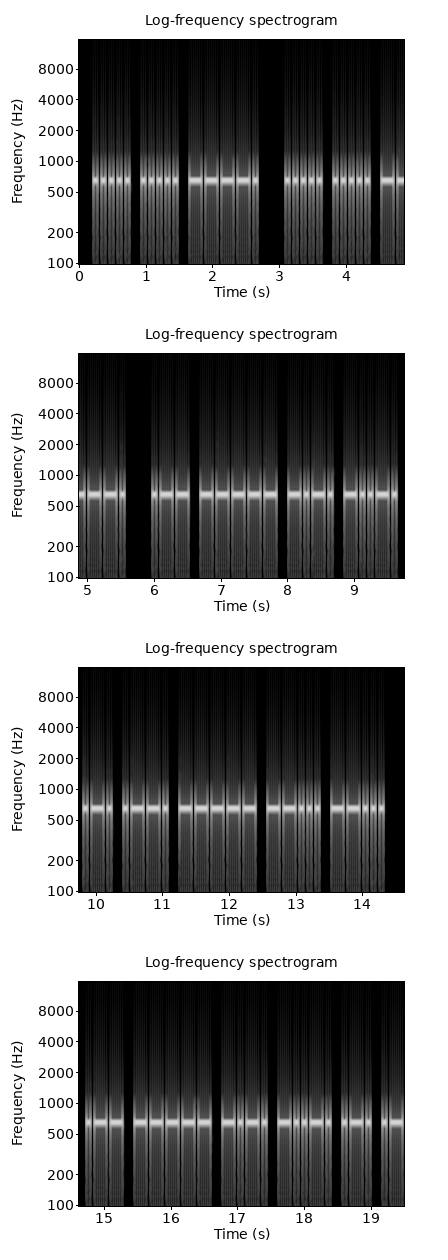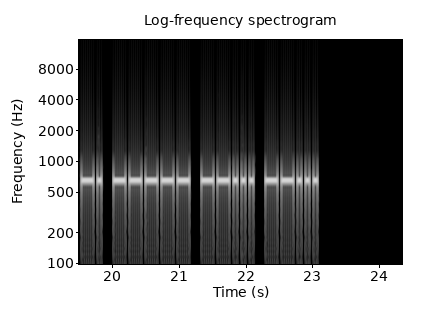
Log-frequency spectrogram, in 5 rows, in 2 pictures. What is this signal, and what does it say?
Morse code, heard as a keyed tone, about 20 wpm, 650 Hz. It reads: 559 559 W0C/RP077 W0C/RP077
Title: SOTA QSO Practice 20wpm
